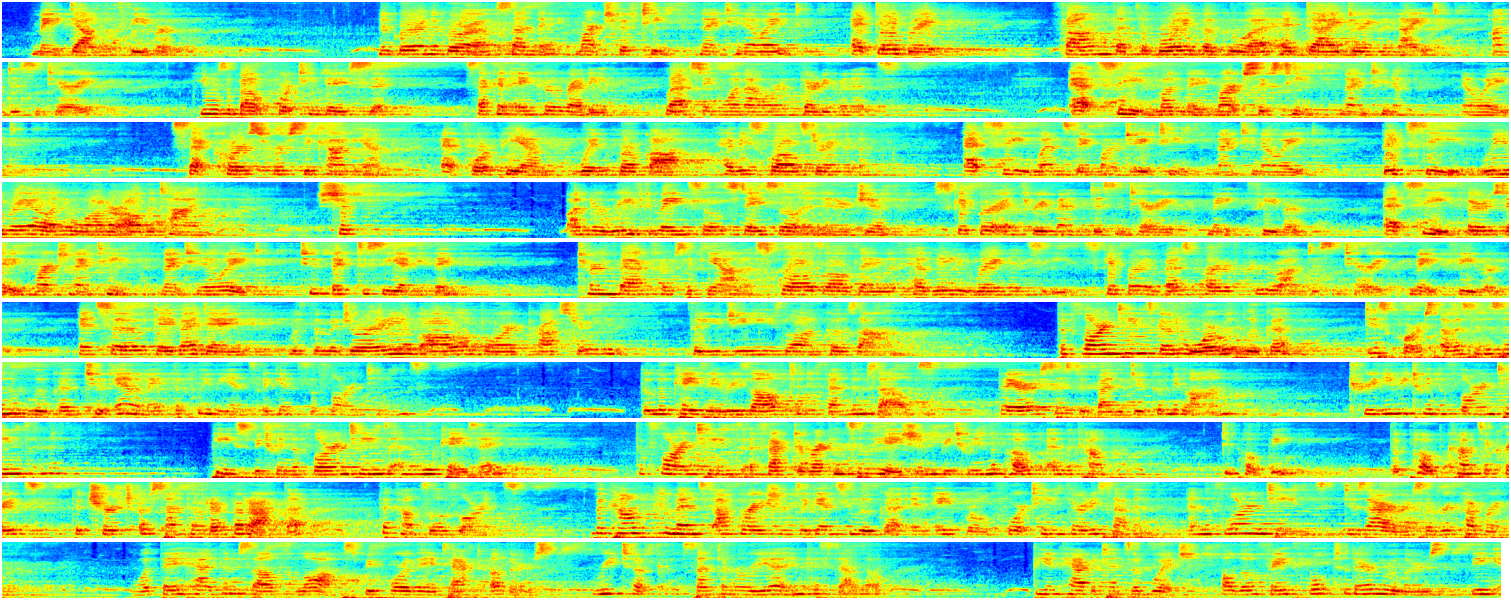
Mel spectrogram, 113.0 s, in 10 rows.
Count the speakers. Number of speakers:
1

